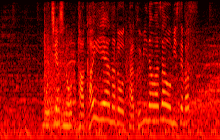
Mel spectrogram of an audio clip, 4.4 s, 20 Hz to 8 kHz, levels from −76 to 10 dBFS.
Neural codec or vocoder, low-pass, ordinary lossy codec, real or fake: none; none; none; real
